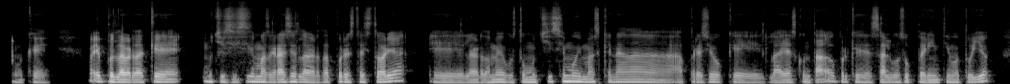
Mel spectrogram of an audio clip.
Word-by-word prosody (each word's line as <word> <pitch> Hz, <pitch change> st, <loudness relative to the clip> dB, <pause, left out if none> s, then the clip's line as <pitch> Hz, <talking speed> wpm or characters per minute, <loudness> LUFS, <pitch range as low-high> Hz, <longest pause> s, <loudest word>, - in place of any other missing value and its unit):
Okey. 100 Hz, -2 st, -6 dB, 0.3 s
Oye, 140 Hz, -, +3 dB
pues, 130 Hz, -1 st, +4 dB
la 110 Hz, -, +10 dB
verdad 110 Hz, -1 st, +4 dB
que 115 Hz, -1 st, +3 dB, 0.2 s
muchisísimas 125 Hz, -2 st, 0 dB
gracias, 115 Hz, +2 st, +3 dB
la 115 Hz, -2 st, +3 dB
verdad, 105 Hz, +1 st, -2 dB
por 125 Hz, -, 0 dB
esta 115 Hz, +1 st, -2 dB
historia, 135 Hz, -, +2 dB, 0.2 s
eh, 100 Hz, -2 st, -3 dB
la 100 Hz, -, -1 dB
verdad, 100 Hz, -1 st, -1 dB
me 110 Hz, +1 st, +2 dB
gustó 105 Hz, +1 st, -3 dB
muchísimo, 125 Hz, +5 st, +1 dB
y 125 Hz, -, +4 dB
más 120 Hz, +1 st, -1 dB
que 130 Hz, -, -5 dB
nada 115 Hz, -4 st, -1 dB
aprecio 110 Hz, +1 st, -3 dB
que 95 Hz, -3 st, -4 dB
la 100 Hz, -, -2 dB
hayas 100 Hz, +1 st, 0 dB
contado 105 Hz, +4 st, 0 dB
porque 120 Hz, -5 st, -3 dB
es 100 Hz, 0 st, -6 dB
algo 110 Hz, 0 st, +1 dB
superíntimo 105 Hz, -1 st, -1 dB
tuyo. 115 Hz, +8 st, -1 dB
110 Hz, 195 wpm, -22 LUFS, 105-120 Hz, 0.3 s, la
